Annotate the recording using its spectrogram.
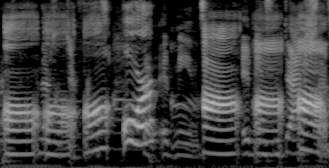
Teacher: my tongue is in the back. You notice my jaw is just wider.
